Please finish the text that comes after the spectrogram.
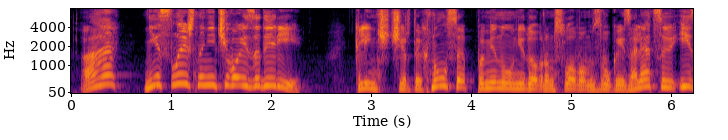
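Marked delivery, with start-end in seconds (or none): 0.1-2.3 calling out. A narrator's reading. Shouting through a door.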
